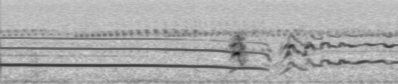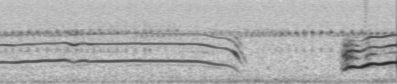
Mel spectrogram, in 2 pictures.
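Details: Coyote howling at night on a prairie: long, steady, slightly falling wailing notes with rich overtones, broken by brief wavering breaks, then a sharp rising restart; frogs and toads trill steadily in the background.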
